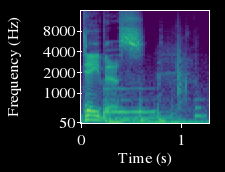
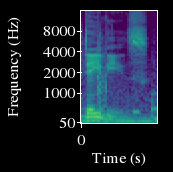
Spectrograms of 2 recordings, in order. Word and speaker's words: Davies: say his name because in Taskmaster they say Greg Davis but in um travel man Richard ayawada says he says his name is Greg Davies so I'm very confused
